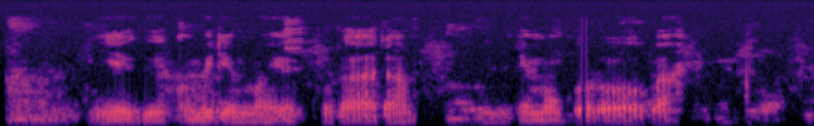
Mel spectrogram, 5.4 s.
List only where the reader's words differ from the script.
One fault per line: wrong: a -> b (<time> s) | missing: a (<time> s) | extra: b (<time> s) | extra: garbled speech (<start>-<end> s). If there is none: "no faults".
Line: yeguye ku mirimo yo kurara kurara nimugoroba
missing: kurara (2.6 s)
